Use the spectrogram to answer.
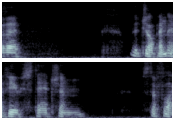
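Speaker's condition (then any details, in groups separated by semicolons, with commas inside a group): Cerebral palsy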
